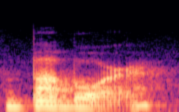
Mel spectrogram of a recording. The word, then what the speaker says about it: Babor: look it up okay i went to the youtube page it's pronounced babor okay it's gonna be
